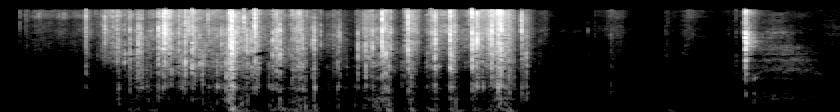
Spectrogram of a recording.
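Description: Crinkling of a hockey card pack wrapper as the next pack's cards are pulled out of it, lasting about two seconds. A single sharp click follows near the end.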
